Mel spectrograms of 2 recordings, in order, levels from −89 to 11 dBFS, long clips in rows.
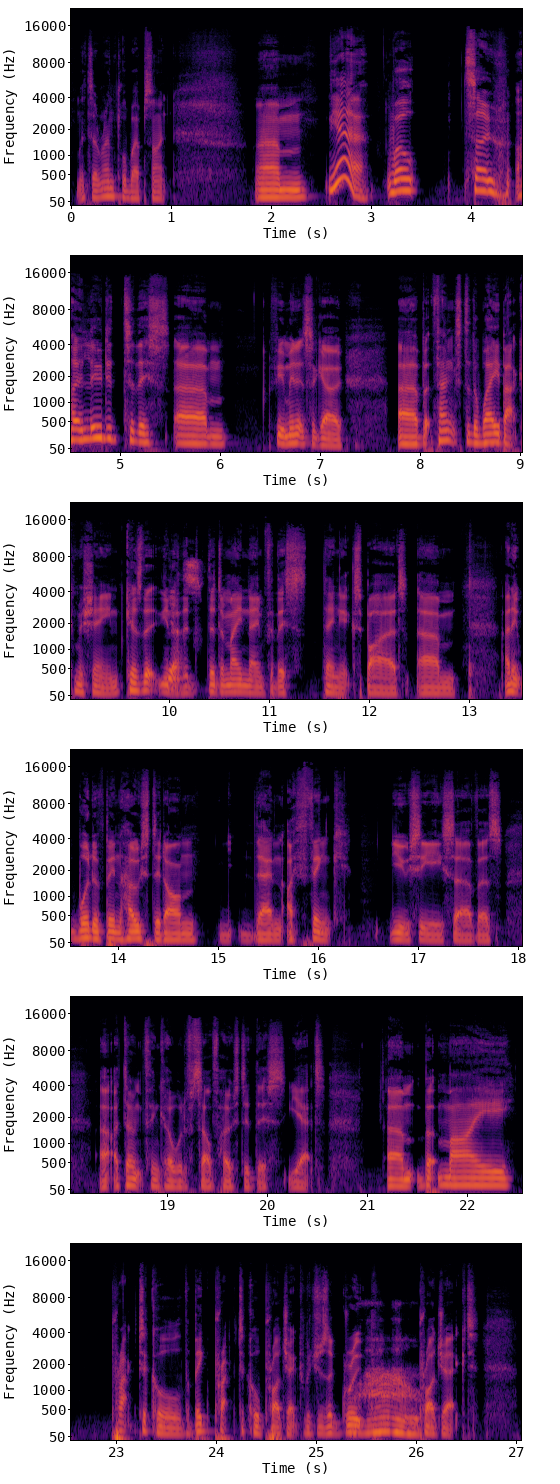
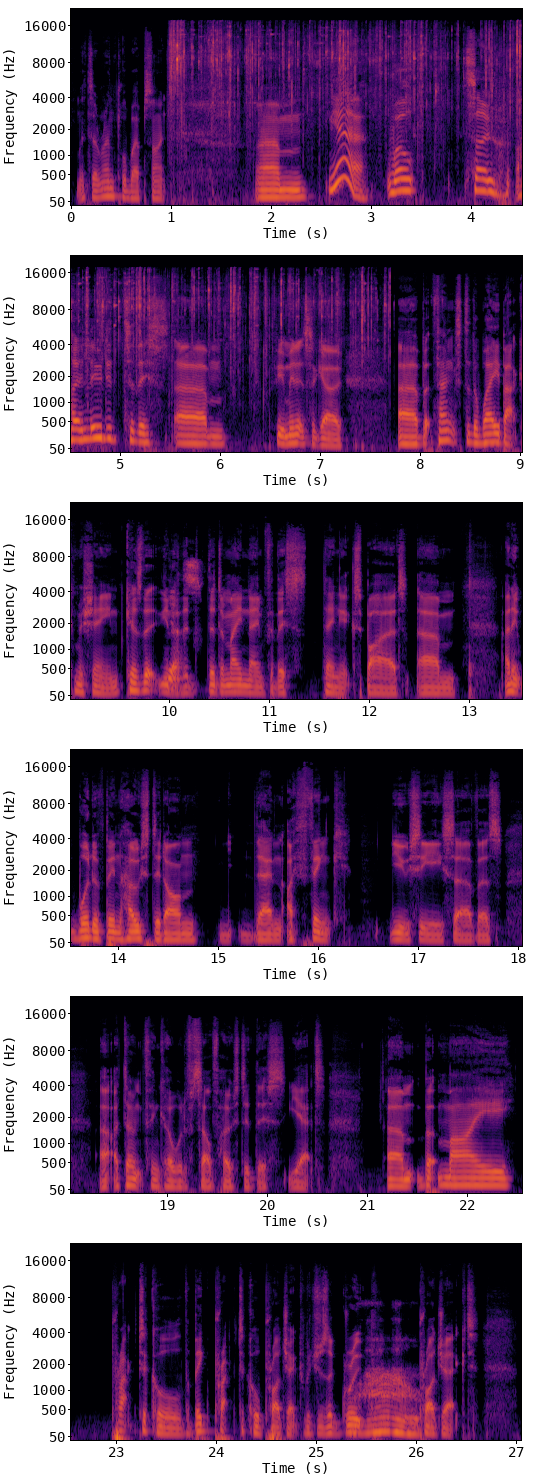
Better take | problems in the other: first | jangling keys; loud; from 1 to 7.5 s; peak 5 dB above the speech

